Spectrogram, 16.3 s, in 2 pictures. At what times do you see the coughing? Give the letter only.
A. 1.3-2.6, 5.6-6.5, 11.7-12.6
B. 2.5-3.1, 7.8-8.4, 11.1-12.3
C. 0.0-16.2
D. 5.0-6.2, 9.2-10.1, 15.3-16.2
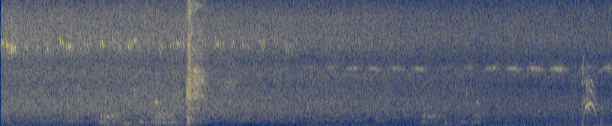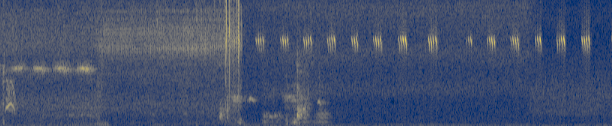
B.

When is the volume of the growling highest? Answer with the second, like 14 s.
2 s.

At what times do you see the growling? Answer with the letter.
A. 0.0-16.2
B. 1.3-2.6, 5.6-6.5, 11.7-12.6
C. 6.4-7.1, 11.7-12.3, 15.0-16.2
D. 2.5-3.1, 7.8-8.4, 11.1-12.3
B.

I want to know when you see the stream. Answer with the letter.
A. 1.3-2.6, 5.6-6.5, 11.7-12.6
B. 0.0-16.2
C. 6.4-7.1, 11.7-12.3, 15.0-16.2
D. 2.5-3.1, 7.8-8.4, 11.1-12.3
B.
